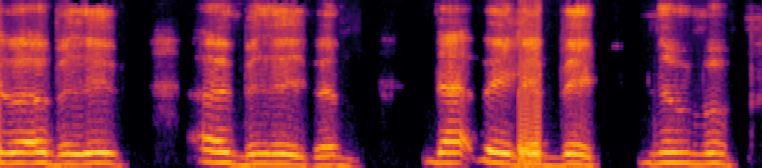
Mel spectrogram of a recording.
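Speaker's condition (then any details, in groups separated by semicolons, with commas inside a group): Cerebral palsy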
